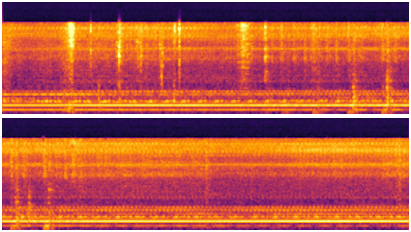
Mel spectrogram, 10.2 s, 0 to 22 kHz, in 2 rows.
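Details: GE W22 box fan with plastic blades, motor running after repair of a buzzing noise on low speed blamed on a loose shaded-pole coil; steady, even low hum, no buzz or rattle, healthy before the blade load is added.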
